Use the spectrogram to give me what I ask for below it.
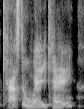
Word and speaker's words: Castaway Cay: like it should run Castaway Cay realize like I've I never heard someone saying castaway matrix thing if it makes you feel better k is just simply Spanish for key really I'm gonna glitch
